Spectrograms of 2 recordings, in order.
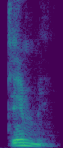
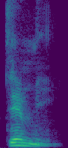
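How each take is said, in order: First: The word begins with a D sound. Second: The same.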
